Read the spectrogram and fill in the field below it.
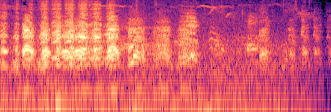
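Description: A duck quacks loudly in a quick run of nasal, raspy calls, trailing off into a few softer quacks, with no one speaking.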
